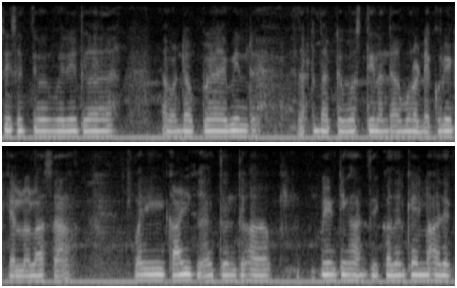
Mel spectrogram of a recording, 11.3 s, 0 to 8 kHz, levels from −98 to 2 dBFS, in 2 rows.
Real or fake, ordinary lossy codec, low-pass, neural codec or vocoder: fake; none; 7.2 kHz; codec, 16 kHz, 8 kbps, FunCodec, trained on Chinese and English, 25 frames a second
